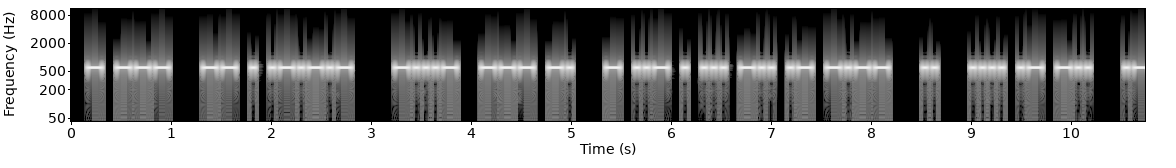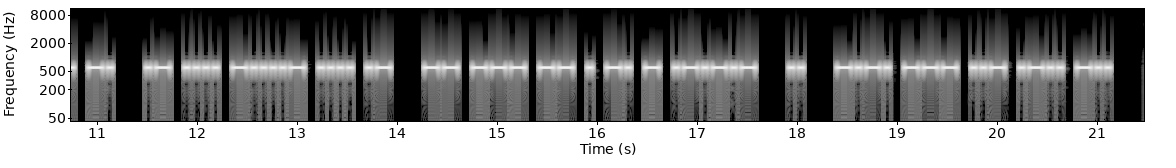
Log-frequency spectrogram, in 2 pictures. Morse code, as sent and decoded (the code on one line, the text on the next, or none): - --- / -- . .-.-.- / -...- / --- -. / - ..- . ... -.. .- -.-- / .. / .... .- -.. / .- -. / .- .... -....- .... .- / -- --- -- . -. - .-.-.- / .. / -.-. --- ..- .-.. -..
TO ME. <BT> ON TUESDAY I HAD AN AH-HA MOMENT. I COULD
